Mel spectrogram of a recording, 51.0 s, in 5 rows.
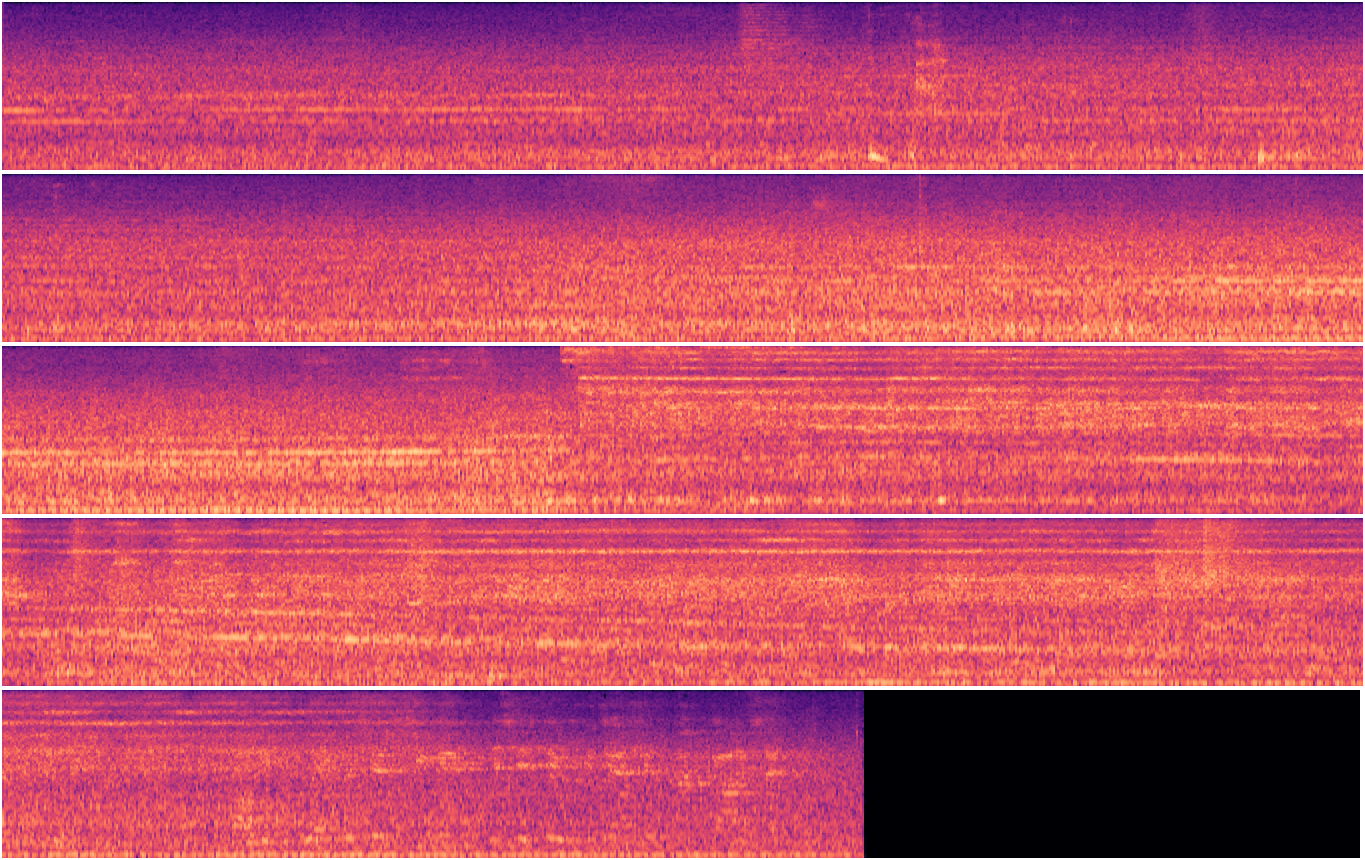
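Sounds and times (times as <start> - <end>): passenger train passing: 0.0 - 47.3
train wheels squealing: 22.6 - 44.0.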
